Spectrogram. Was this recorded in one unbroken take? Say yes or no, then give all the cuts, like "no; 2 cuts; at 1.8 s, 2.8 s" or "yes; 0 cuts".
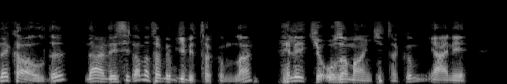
no; 3 cuts; at 1.3 s, 1.8 s, 2.6 s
